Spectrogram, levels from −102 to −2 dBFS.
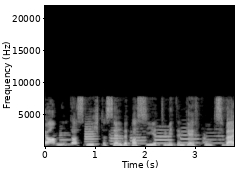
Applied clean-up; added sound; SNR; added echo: classical method Wiener filter.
